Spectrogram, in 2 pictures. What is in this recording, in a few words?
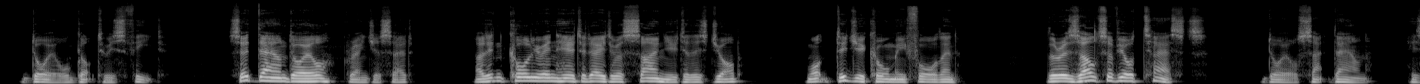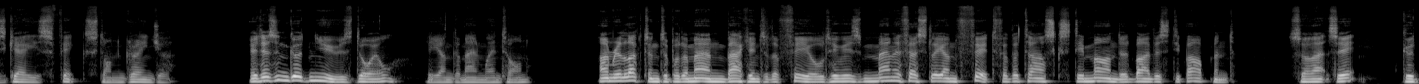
Audio Book sample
